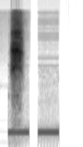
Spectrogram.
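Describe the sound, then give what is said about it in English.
A phone ringback tone sounds through the line as a man is called: two short, steady buzzing tone pulses in quick succession, the first opening with a brief burst of hiss, with no answer and no voices. “Well, I'm just getting him on the phone right now.”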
